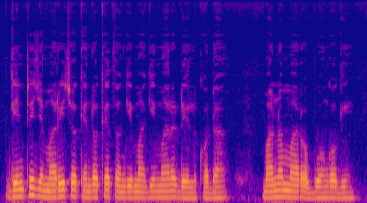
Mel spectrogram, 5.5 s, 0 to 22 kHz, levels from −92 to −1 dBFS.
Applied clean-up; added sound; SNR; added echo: none; none; none; none.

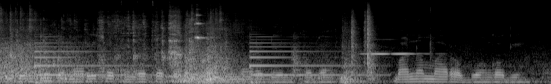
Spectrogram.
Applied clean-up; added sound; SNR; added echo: none; Piano + Sliding door; -3 dB; none.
